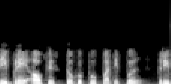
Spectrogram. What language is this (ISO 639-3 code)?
tam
